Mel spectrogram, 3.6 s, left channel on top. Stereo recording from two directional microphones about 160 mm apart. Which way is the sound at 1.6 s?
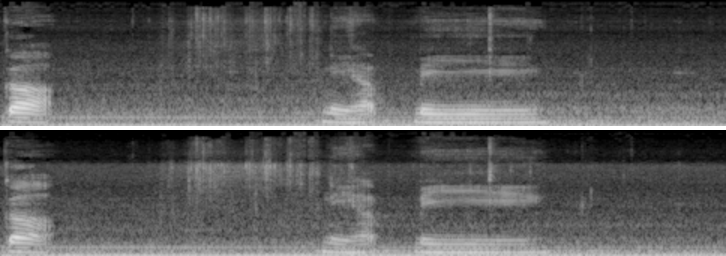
15° left (ahead or behind).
